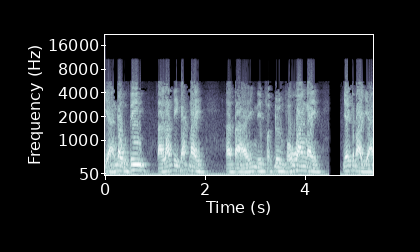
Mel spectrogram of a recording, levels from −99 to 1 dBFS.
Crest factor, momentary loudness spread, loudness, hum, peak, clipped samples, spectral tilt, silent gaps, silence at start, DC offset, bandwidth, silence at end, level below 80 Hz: 8 dB; 7 LU; -8 LUFS; none; 0 dBFS; 3%; -7 dB/octave; 4.50-4.69 s; 0 s; 7%; 11 kHz; 0 s; -32 dBFS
